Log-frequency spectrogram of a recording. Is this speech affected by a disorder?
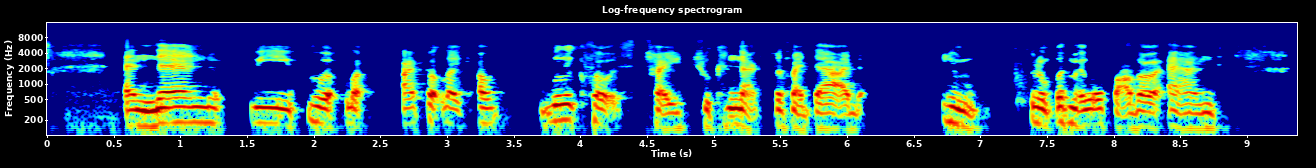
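Yes: Down syndrome; flat feet.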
